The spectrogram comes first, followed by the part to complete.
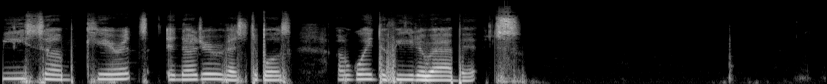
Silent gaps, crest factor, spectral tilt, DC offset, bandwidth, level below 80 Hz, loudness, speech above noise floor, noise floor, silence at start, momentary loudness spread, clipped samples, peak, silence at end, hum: none; 18 dB; -4 dB/octave; under 0.1%; 14.5 kHz; -40 dBFS; -16 LUFS; 50 dB; -66 dBFS; 0.05 s; 10 LU; under 0.1%; 0 dBFS; 3.05 s; none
